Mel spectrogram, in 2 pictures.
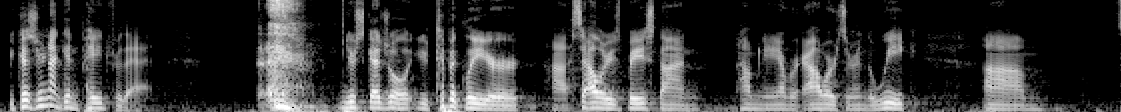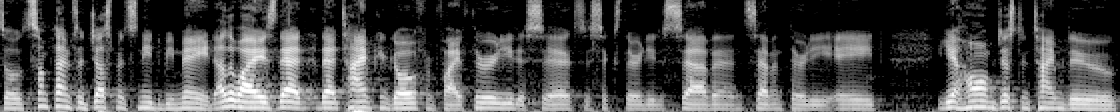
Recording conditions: live audience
